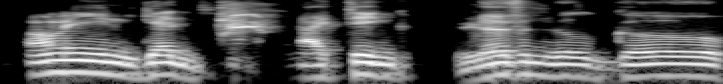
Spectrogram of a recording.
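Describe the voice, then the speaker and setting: A man speaks with a Dutch accent. His pitch sits fairly low. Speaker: criminology professor. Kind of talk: interview. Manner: halting.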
